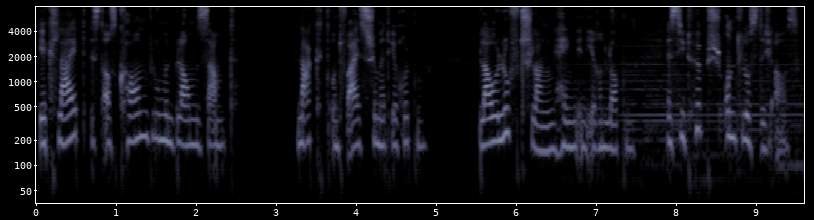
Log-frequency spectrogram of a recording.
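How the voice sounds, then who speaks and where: A woman's voice: fairly low pitch, measured pace, dry recording. An actress playing an anxious, observant young woman who narrates her own story wistfully in a literary radio drama. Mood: observant, melancholy. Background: music.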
